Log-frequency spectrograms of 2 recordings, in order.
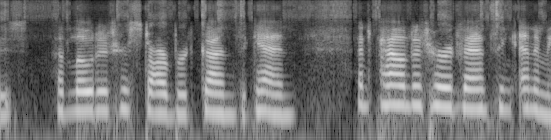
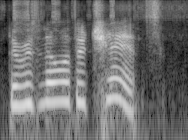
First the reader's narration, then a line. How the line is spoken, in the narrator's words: cried Blood, in broken-hearted frenzy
